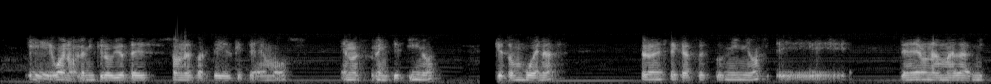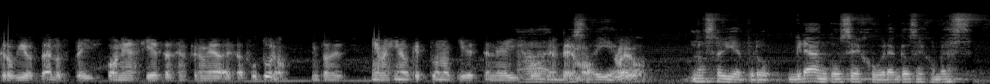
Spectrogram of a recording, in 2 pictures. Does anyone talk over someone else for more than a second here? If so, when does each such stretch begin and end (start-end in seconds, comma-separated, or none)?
15.1-16.4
